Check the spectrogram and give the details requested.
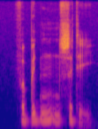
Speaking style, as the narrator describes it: he murmured

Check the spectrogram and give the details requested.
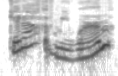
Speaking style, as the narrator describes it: she giggled

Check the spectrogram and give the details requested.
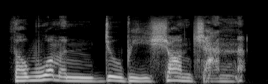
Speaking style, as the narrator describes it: he growled

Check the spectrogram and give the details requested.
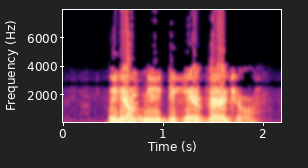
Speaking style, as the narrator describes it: Kirsten said in a biting tone

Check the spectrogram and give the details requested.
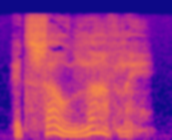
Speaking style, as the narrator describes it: Susanna murmured

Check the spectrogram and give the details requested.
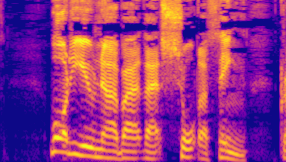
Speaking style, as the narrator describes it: growled Andy

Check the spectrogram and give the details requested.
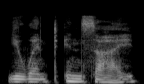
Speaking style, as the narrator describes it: said in a very level voice

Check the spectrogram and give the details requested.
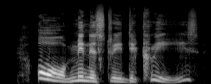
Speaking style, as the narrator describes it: amended Fudge angrily

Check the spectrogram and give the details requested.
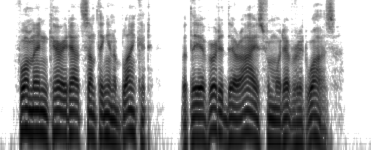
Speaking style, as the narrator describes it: her brother Barmanis said uneasily

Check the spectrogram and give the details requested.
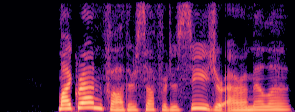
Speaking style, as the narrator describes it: the young woman said calmly

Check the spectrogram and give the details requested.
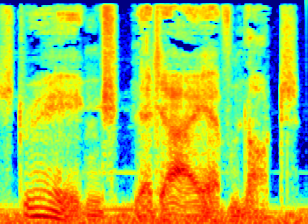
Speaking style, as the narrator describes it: the Emperor croaks from beneath his hood

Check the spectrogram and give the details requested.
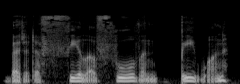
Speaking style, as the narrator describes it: Birgitta muttered, half under her breath

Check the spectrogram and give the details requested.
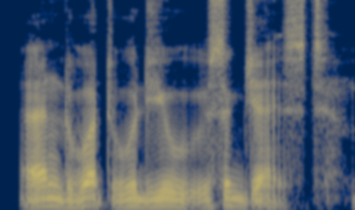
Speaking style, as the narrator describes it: Bornhold asked calmly

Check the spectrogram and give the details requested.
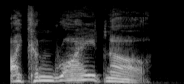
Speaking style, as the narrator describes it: he whispered to his friend

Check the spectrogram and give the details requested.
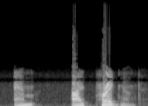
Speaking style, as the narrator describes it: Ribis said brokenly

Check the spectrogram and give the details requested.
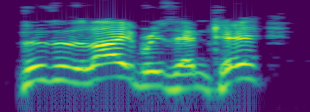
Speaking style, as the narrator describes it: bellowed the arch-chancellor

